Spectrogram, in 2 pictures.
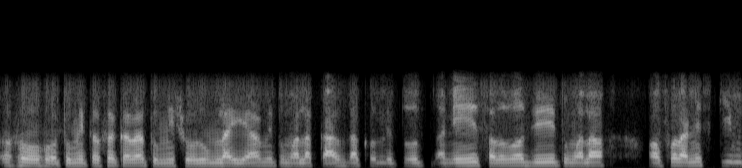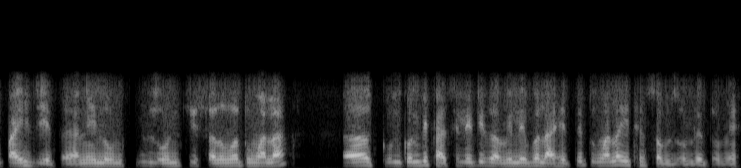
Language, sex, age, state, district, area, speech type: Marathi, female, 18-30, Maharashtra, Bhandara, urban, conversation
